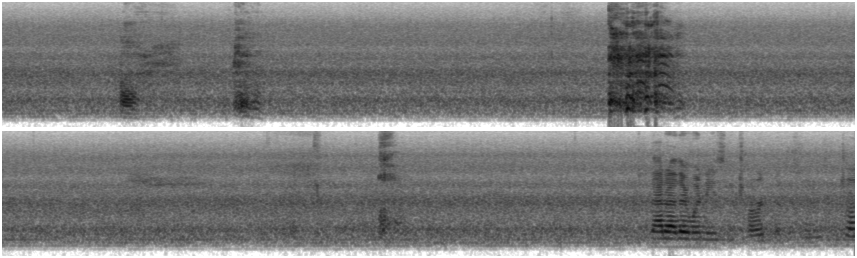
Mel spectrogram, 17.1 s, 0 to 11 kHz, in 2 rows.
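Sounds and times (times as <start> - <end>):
person coughing: 2.3 - 2.6, 6.1 - 6.9.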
